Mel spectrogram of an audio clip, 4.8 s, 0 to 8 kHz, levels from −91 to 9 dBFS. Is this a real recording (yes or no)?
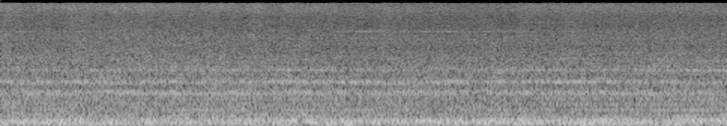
yes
